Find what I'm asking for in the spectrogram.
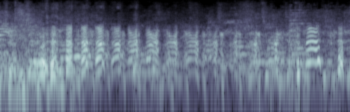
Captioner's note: laughing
